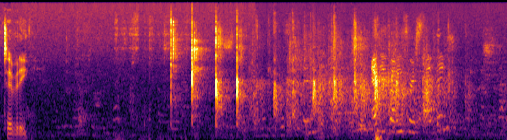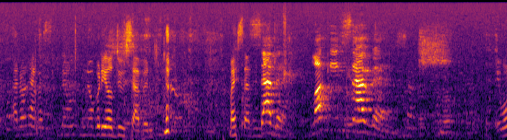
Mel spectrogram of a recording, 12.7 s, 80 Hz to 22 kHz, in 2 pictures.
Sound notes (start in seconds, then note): 1.6 audience clapping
